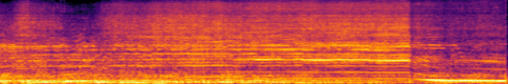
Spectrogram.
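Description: Wreck-race car engines running hard at steady high revs. About four seconds in the sound cuts to a lower engine note that slowly falls.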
